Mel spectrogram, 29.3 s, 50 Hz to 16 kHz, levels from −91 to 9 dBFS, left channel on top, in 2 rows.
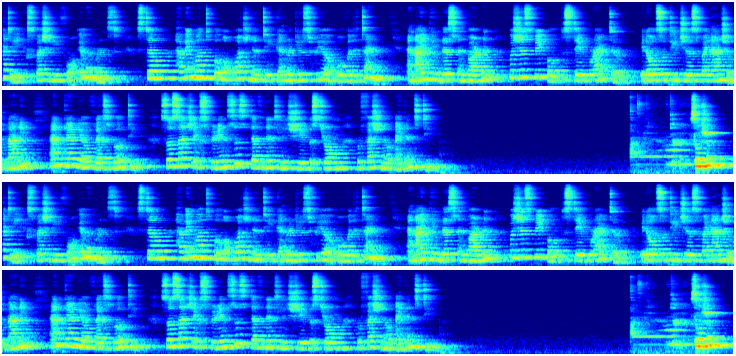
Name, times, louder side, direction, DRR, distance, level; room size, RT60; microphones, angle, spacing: voice 1, 0.0-2.3 2.7-7.5 8.1-9.8 10.1-12.4 12.7-15.1 15.6-17.4 17.8-23.3, equal, 30° left, -7 dB, 0.9 m, -32 dB
voice 2, 27.2-28.8, left 3 dB, 55° left, -6 dB, 1.3 m, -24 dB
3.5 x 2.9 x 4.5 m, 1.2 s
head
